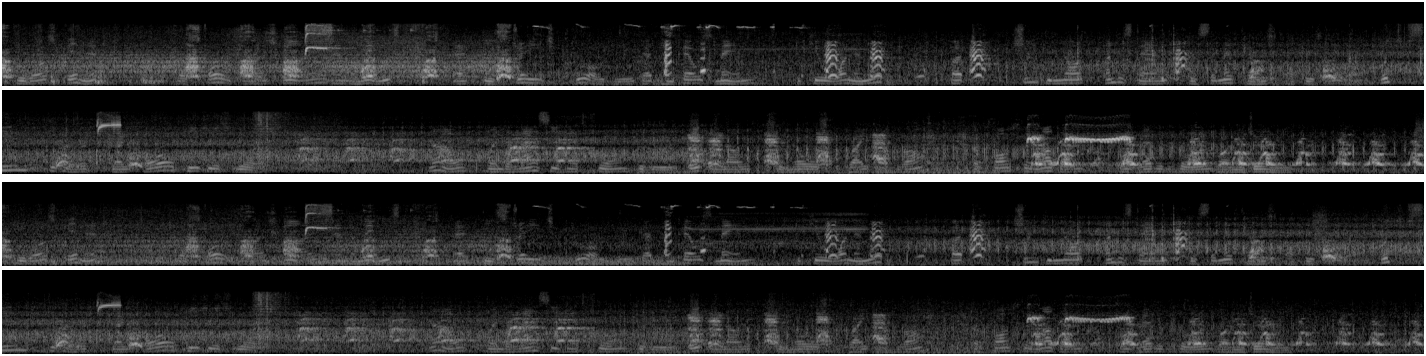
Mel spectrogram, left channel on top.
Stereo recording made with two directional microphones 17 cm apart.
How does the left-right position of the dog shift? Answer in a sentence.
In this clip you hear the dog go right and come back.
